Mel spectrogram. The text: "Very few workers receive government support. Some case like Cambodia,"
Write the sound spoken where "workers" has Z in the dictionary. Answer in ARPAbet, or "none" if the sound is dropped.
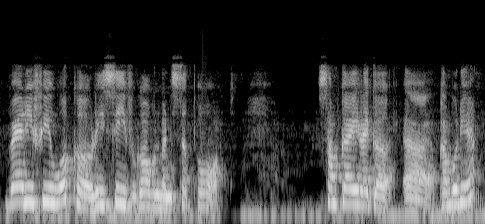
none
